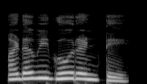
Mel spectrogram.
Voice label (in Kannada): "ಅಡವಿಗೋರಂಟಿ", Kannada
